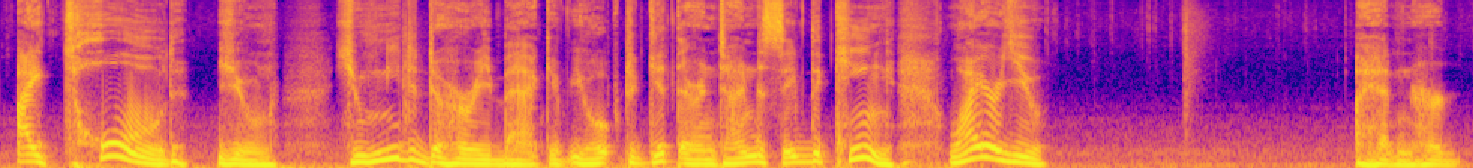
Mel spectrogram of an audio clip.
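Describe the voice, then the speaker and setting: This man plays a dark sorcerer, brooding but tender, in a romantic fantasy audio roleplay. He speaks low and husky, haltingly and intimately, using formal archaic wording in a heavily acted performance. The mood is tender and shocked.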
